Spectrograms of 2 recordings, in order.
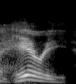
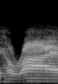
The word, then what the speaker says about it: Hari: Harai, I'm assuming. I'm sure they butcher it a lot, but it Yeah. Yes. But as you said, it's like Harry like the like a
